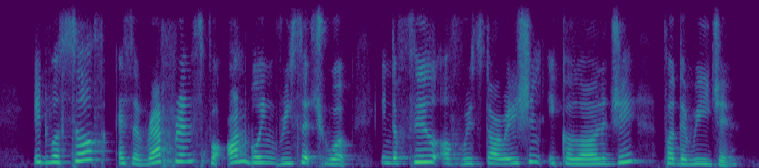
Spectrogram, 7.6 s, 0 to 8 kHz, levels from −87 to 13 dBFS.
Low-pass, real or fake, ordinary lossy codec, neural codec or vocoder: 7.2 kHz; fake; Opus, 32 kbps; codec, 16 kHz, 2 kbps, X-Codec, HuBERT features, trained on balanced general audio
